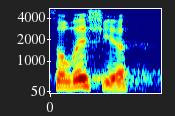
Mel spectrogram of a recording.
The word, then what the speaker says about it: Cilicia: I know that's not how you pronounce it in Greek, but that's how we all pronounce it in English. So Cilicia, to strengthen the churches there.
